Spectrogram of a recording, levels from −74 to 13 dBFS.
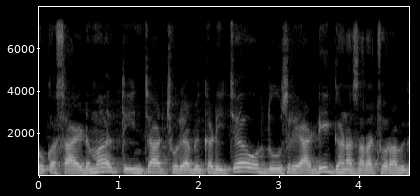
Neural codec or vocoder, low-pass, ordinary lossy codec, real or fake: none; 7.2 kHz; none; real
